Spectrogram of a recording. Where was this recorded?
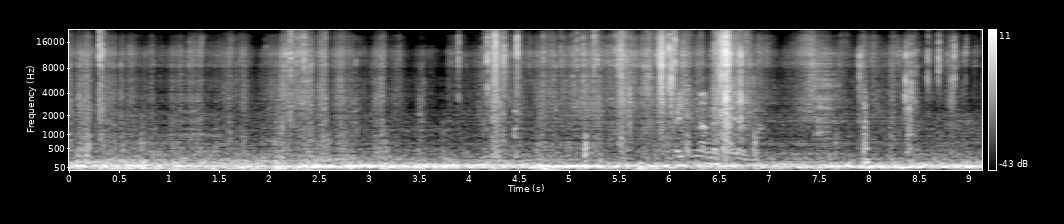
in a car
